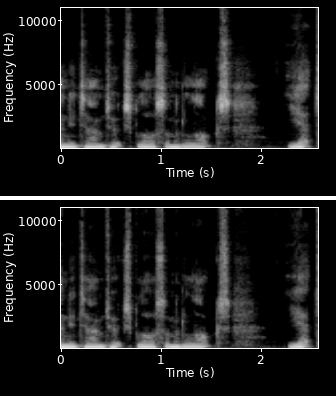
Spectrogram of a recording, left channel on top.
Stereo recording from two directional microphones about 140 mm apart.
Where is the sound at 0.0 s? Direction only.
45° right (ahead or behind).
